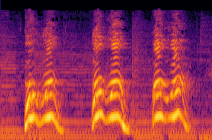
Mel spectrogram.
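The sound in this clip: A dog barking: three loud, drawn-out, tonal barks, each with a two-part wavering shape, spaced evenly with short pauses between them, heard alone with no talk.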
